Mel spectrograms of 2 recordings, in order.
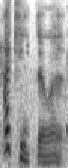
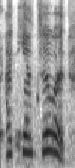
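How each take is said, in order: First: Lower, flat giving up; low defeated. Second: Higher, whiny repeat; higher exasperated. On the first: Angela impression, giving up at a low pitch. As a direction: sink the line down in defeat. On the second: Angela impression, repeating it higher and exasperated. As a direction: lift it up in exasperation. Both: Retold or imitated. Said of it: "so here's my Angela".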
